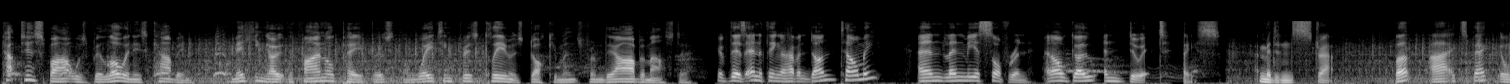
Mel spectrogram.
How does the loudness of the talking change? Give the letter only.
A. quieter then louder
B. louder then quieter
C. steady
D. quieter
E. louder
C.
